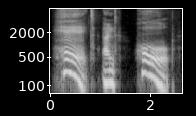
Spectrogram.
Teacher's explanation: in many dialects there, people still say het and hope. Those are still monophthongs.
